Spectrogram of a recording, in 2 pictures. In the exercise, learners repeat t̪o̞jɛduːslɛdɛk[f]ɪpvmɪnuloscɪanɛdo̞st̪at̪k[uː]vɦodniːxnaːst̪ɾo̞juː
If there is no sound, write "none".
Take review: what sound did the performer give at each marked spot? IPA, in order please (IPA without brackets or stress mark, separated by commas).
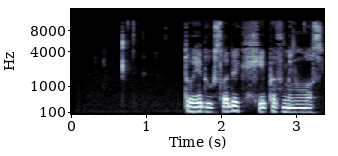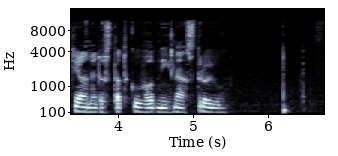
x, u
